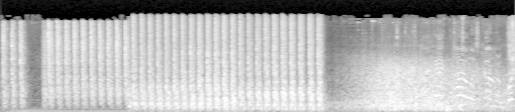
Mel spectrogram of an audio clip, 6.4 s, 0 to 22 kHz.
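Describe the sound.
M240 and .50 caliber machine guns fire in a combat firefight, with long, rapid, evenly spaced bursts of loud rounds for about four seconds, followed by a noisy stretch with voices.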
